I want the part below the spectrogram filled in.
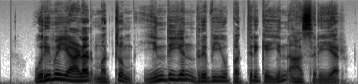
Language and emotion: Tamil, neutral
